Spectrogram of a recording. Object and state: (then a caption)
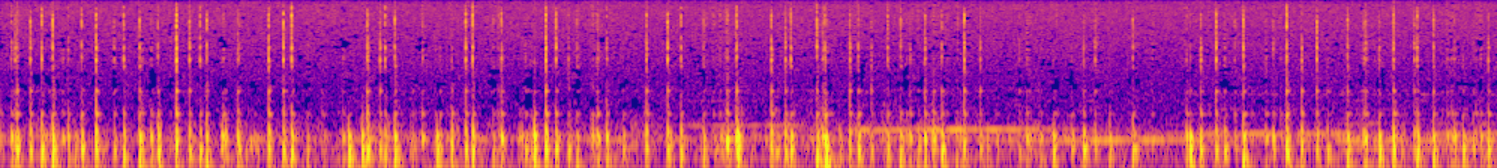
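Glass vase tapped with fingernails. Long nails tap rapidly on the sides of a hollow, textured clear glass vase set upside down over a microphone. The taps are quick, dense and soft, with a muffled low body, bright clicky tips and almost no ring, keeping a steady patter throughout.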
